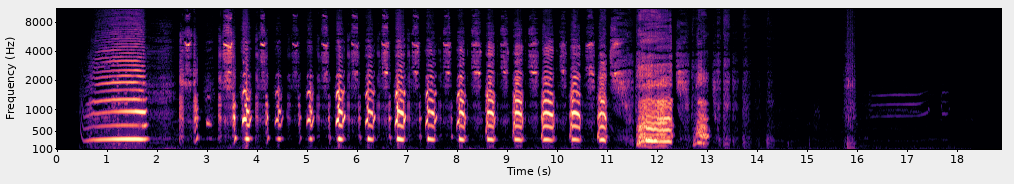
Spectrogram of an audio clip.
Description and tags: Aasi huutaa / Donkey roaring, yelling
Aasin huutosarja.
Paikka/Place: Egypti / Egypt, Deir Abu Hennis
Aika/Date: 1978
Animals, Domestic-Animals, Field-Recording, Finland, Finnish-Broadcasting-Company, Soundfx, Suomi, Tehosteet, Yle, Yleisradio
